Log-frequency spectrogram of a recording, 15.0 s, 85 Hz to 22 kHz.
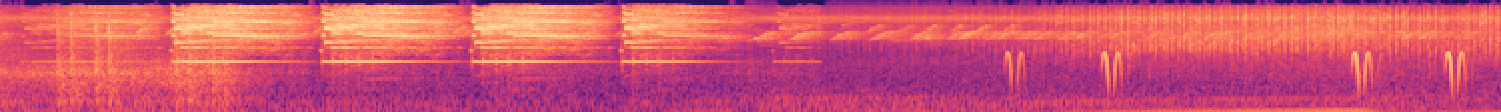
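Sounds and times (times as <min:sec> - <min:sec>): low hum: 0:00.0 - 0:08.4, 0:09.6 - 0:15.0
bell chime strikes: 0:00.2 - 0:08.2
faint quick chirp: 0:00.2 - 0:08.2.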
